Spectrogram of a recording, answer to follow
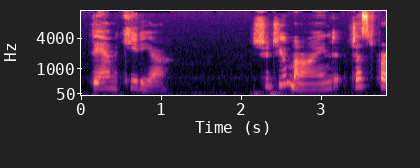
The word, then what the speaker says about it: De Amicitia: We've finished Livy and De Senectute, and now engaged with De Amicitia, pronounced De Amicitia.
